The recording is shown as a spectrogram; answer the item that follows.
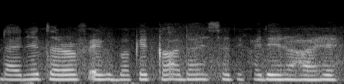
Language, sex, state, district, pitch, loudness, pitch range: Hindi, female, Arunachal Pradesh, Papum Pare, 225 Hz, -16 LUFS, 220-230 Hz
